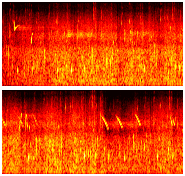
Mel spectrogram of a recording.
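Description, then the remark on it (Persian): Water flows steadily at a spring (godar), a continuous rushing and gurgling, while small birds chirp sporadically above it. “سلام شنونده های رادیو آزادی، در این برنامه با شما یک جا به طرف گودر یا چشم ساران می رویم.”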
